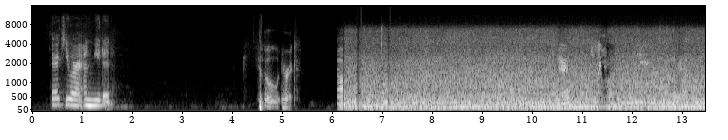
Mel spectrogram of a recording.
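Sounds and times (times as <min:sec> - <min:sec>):
mechanical hum in a bus station: 0:00.0 - 0:13.4
speech: 0:00.4 - 0:01.7, 0:04.5 - 0:05.4, 0:06.1 - 0:06.8, 0:10.6 - 0:10.9
low engine rumble in a bus station: 0:06.1 - 0:13.4.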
